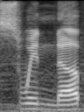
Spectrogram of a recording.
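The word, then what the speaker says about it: Swinub: English Navy convention was was swin nub like like a nub like like is it a small bump and then and then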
